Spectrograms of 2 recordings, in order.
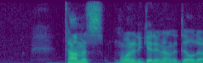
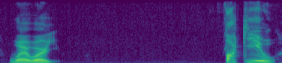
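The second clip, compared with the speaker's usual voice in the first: yelled; 7 semitones higher, 11 dB louder than usual. Pretend. Yelled argument.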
